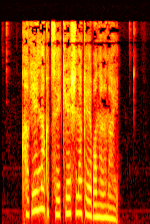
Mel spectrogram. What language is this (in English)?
Japanese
